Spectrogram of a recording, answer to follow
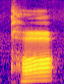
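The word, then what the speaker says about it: خ: খ, কণ্ঠনালীর শেষ অংশ থেকে উচ্চারণ, খ খ।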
